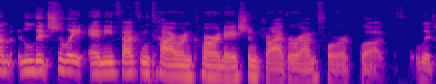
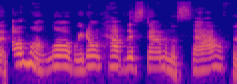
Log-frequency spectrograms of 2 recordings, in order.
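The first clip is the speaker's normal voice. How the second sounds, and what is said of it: Put-on Southern Belle accent. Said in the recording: “that little Southern Belle accent.”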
